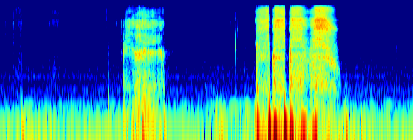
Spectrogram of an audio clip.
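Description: Breath noise close to the microphone: a short hissing breath about a second in, then a louder, longer burst of breath that hits the microphone.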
